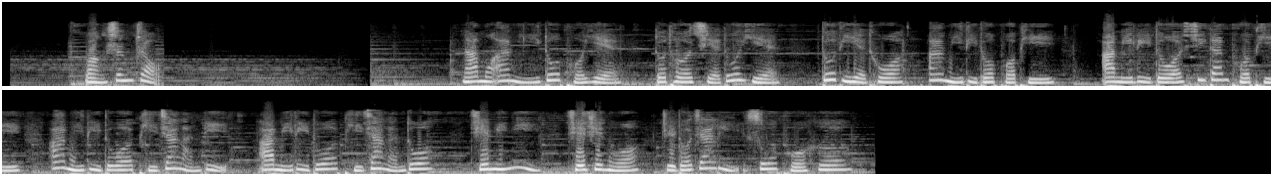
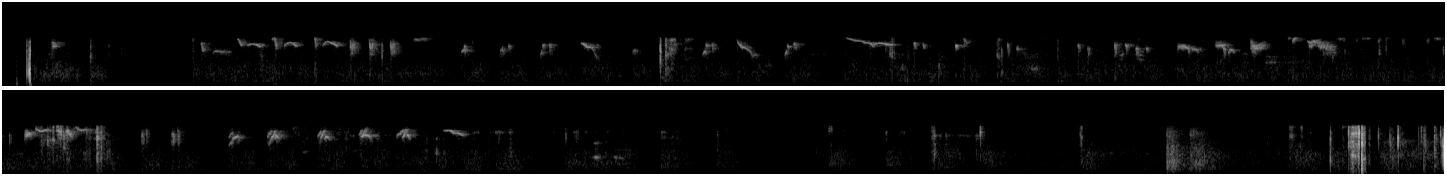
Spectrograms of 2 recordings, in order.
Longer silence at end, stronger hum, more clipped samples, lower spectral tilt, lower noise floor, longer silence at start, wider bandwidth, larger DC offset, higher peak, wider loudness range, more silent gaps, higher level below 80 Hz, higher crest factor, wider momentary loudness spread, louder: first, 3.95 s vs 0 s; neither; neither; first, -6 dB/octave vs 2 dB/octave; second, -44 dBFS vs -72 dBFS; first, 0.65 s vs 0.25 s; first, 8.6 kHz vs 4 kHz; neither; about the same, 0 dBFS vs 0 dBFS; second, 6 LU vs 13 LU; neither; first, -24 dBFS vs -74 dBFS; second, 12 dB vs 38 dB; second, 10 LU vs 21 LU; first, -11 LUFS vs -34 LUFS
